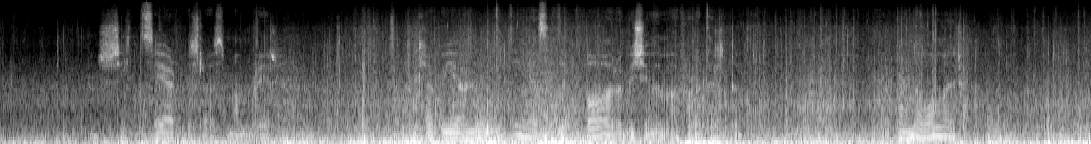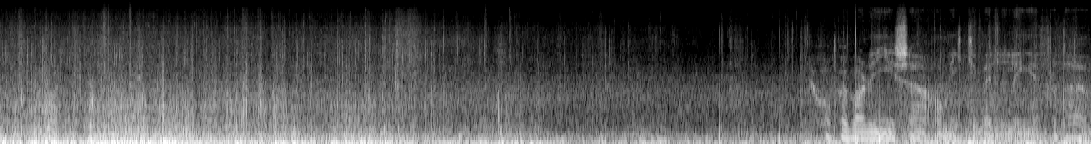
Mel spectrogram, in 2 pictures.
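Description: A woman speaks close by, calmly and with pauses.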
